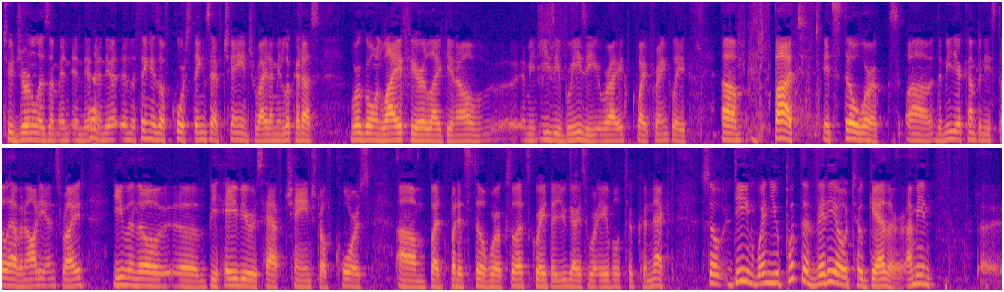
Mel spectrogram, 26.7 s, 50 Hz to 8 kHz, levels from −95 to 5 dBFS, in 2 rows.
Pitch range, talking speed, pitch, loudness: 130-150 Hz, 190 wpm, 140 Hz, -23 LUFS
